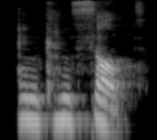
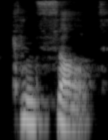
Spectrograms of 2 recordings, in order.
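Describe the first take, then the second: First: Consult, stressed on the second syllable with a fall; modelling consult for the class; model word with falling tune. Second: Consult, repeated softer with a short fall, stress on sult; second take of consult; softer repetition. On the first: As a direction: say consult clearly, stress on sult. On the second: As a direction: echo consult gently. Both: Shown as a demonstration. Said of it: "Let's just say these words out loud".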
